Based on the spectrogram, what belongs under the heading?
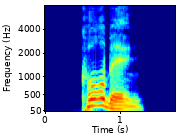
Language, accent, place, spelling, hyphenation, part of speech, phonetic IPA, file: German, Germany, Berlin, Kurbeln, Kur‧beln, noun, [ˈkʊʁbl̩n], De-Kurbeln.ogg
- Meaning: plural of Kurbel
